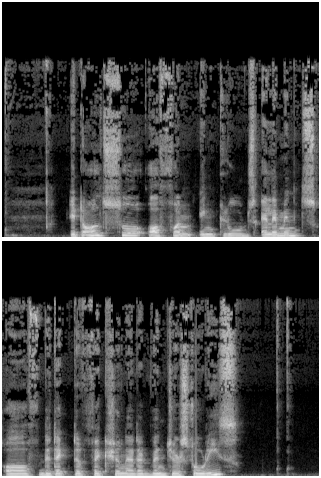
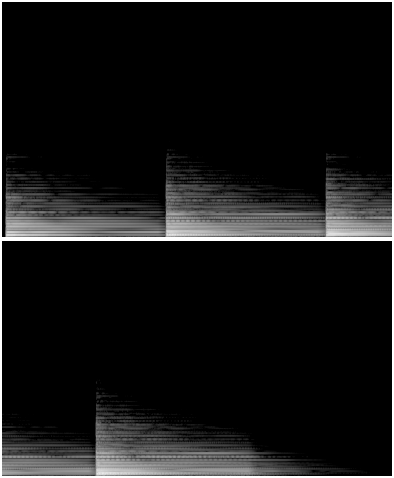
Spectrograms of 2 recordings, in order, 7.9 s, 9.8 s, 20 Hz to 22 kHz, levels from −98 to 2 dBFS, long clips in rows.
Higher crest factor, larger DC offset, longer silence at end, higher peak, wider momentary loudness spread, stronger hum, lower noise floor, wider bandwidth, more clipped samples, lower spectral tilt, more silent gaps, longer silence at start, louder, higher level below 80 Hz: second, 16 dB vs 22 dB; neither; second, 0.4 s vs 1.75 s; about the same, -4 dBFS vs -2 dBFS; second, 17 LU vs 25 LU; neither; second, -48 dBFS vs -90 dBFS; first, 17 kHz vs 5.2 kHz; neither; about the same, -4 dB/octave vs -5 dB/octave; neither; first, 0.55 s vs 0.05 s; about the same, -19 LUFS vs -20 LUFS; first, -56 dBFS vs -66 dBFS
